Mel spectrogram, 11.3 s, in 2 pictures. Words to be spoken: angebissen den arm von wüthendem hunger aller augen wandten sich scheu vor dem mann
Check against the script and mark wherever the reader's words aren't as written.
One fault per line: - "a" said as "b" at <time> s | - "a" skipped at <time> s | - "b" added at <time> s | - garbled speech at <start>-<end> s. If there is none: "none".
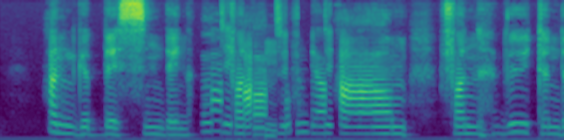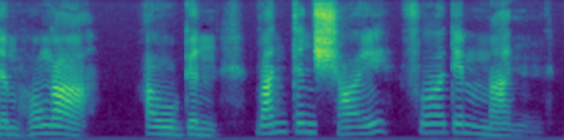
- garbled speech at 2.0-3.3 s
- "aller" skipped at 6.5 s
- "sich" skipped at 8.8 s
